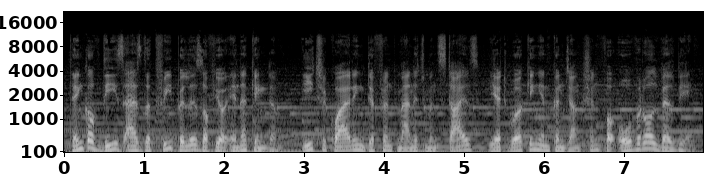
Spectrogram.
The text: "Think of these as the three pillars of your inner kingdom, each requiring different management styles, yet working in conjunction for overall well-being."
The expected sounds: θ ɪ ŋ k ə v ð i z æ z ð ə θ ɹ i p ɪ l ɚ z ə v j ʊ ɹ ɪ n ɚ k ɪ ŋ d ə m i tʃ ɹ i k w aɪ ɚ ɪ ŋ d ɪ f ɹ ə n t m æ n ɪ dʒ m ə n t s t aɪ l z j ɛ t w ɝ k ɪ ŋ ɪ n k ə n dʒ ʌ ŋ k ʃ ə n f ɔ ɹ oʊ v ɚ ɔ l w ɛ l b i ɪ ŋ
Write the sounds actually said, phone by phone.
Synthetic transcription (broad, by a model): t ɪ ŋ k ə v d i z æ z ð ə t ɹ i p ɪ l ɚ z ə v j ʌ ɹ ɪ n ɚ k ɪ ŋ d ə m i tʃ ɹ i k w aɪ ɚ ɪ ŋ d ɪ f ɹ ə n t m æ n ɪ dʒ m ə n t s t aɪ l z j ɛ t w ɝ k ɪ ŋ ɪ n k ə n dʒ ʌ ŋ k ʃ ə n f ɔ ɹ oʊ v ɚ ɔ l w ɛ l b i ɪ ŋ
